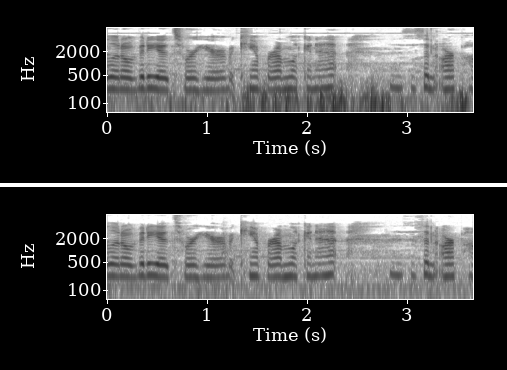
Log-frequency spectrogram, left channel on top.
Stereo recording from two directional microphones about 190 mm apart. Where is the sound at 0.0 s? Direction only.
10° left (ahead or behind).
